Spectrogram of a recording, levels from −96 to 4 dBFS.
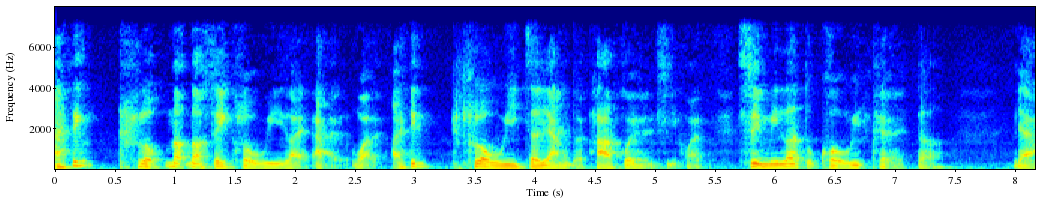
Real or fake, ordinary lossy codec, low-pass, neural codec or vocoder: fake; none; 7.2 kHz; codec, 16 kHz, 2 kbps, FunCodec, trained on Chinese and English, 25 frames a second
